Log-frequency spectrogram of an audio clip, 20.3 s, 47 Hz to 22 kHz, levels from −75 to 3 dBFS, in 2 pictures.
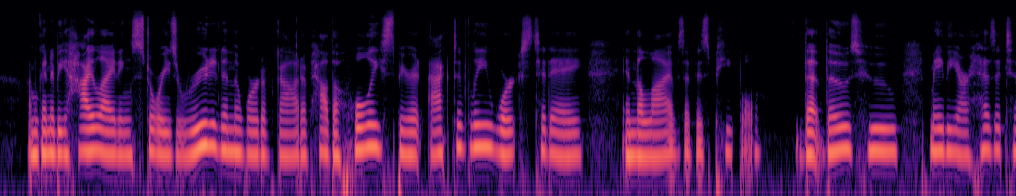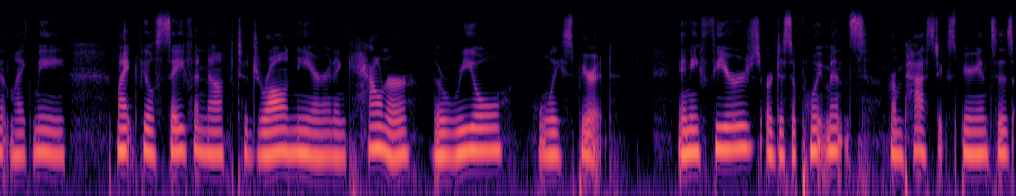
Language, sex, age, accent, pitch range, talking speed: English, female, 30-49, American, 165-195 Hz, 160 wpm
